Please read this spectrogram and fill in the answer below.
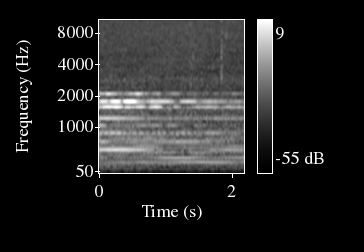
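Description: Kemble K131 upright piano's last chord ringing out and slowly fading, with no new notes struck.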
